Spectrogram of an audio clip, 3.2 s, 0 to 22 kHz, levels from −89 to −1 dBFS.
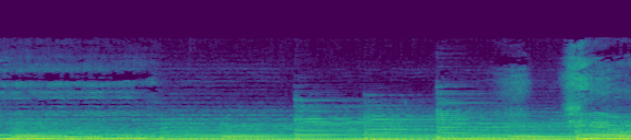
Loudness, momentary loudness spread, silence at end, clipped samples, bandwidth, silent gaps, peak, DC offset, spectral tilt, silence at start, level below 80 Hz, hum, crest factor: -19 LUFS; 4 LU; 0 s; under 0.1%; 15.5 kHz; none; -4 dBFS; under 0.1%; -6.5 dB/octave; 0 s; -32 dBFS; none; 14 dB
